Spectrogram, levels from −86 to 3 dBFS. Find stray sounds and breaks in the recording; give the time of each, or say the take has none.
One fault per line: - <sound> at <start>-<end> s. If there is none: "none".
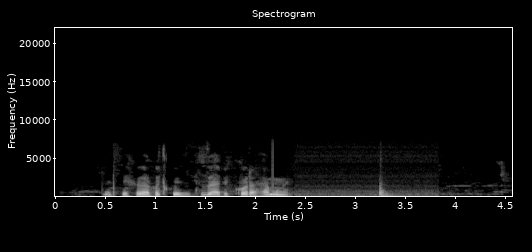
- thud at 3.2-3.7 s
